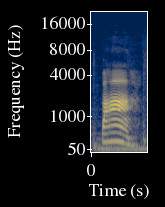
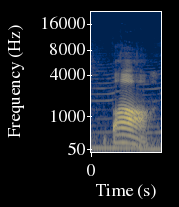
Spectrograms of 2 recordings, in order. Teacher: For example, you becomes ye, and we say bath instead of the English way of saying it with a long ah sound · Shown in: second take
